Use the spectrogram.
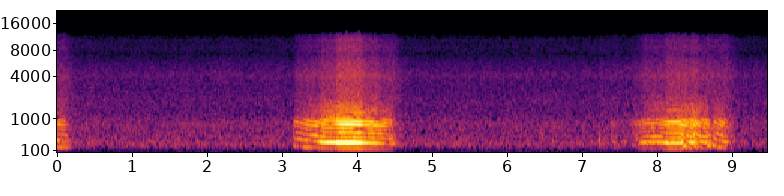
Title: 2.0 the snoring cat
